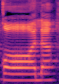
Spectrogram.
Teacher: جیسے ہم پڑھتے ہیں قال، قاف ان حروف میں شامل ہے، جب اس کے ساتھ الف لگ جائے گا تو وہ الف بھی پھر موٹا پڑھا جائے گا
